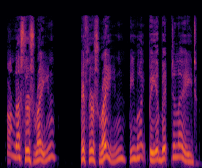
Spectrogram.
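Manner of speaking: relaxed clerk, slow on the key words; easygoing clerk. A narrator's reading. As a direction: explain the timetable casually, drawing out the times. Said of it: "said easily".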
